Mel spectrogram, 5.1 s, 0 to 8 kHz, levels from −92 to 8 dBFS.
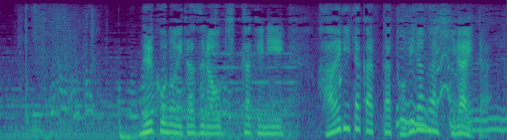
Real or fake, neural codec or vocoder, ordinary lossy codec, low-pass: real; none; none; 7.2 kHz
